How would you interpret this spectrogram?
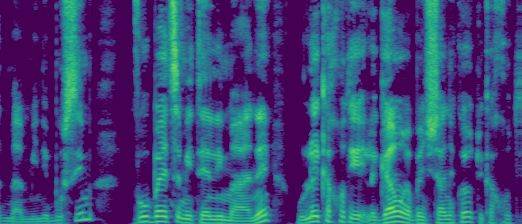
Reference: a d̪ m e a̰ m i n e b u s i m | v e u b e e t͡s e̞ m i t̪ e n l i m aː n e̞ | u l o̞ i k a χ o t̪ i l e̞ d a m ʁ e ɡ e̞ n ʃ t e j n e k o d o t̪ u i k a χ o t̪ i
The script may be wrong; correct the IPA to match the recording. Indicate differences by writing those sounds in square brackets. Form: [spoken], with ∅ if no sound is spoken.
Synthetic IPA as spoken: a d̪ m e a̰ m i n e b u s i m | v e u b e e t͡s e̞ m i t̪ e n l i m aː n e̞ | u l o̞ i k a χ o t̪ i l e̞ [ɡ] a m ʁ e [b] e̞ n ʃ t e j n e k o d o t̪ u i k a χ o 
